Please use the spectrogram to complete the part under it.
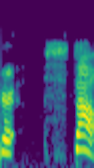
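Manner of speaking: sharp, loud, high, firm authoritative single word. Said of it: "she uses command".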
